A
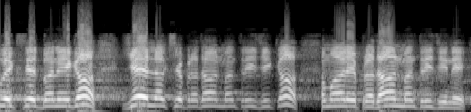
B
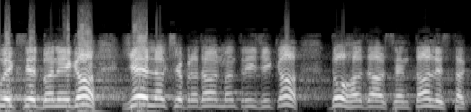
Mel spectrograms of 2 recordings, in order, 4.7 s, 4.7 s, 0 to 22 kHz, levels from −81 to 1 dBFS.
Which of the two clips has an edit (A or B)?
A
